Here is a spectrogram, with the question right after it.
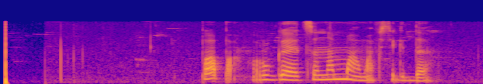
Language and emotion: Russian, angry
